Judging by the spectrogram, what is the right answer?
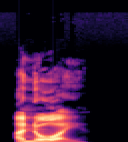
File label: "annoy", English; 3000 words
